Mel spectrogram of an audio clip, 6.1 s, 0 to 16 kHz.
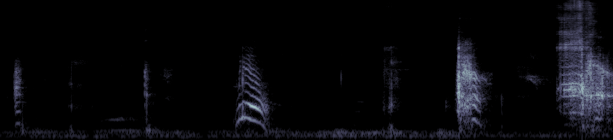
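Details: Several short, wet coughs with fussing sounds between them from a 2-month-old baby; a phlegmy, productive cough.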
